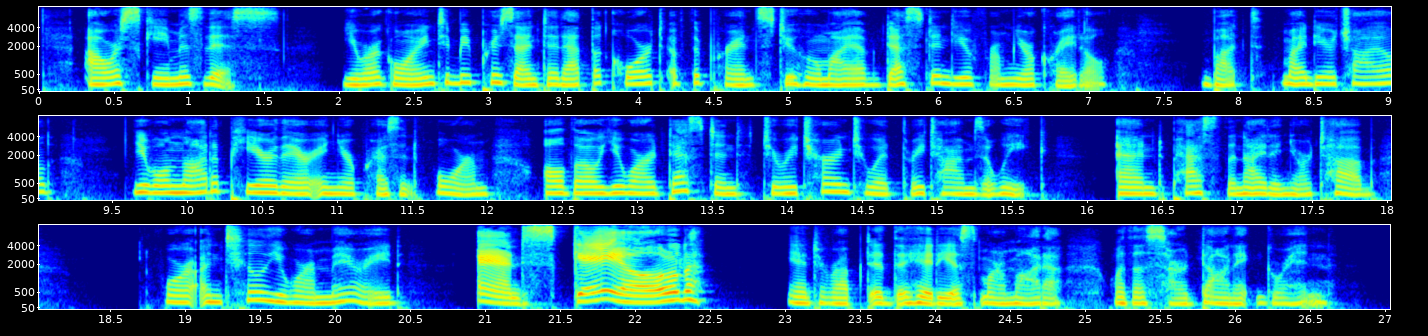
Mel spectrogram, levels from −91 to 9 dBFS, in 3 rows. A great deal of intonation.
No: average, 3.0 semitones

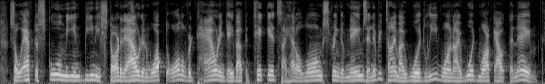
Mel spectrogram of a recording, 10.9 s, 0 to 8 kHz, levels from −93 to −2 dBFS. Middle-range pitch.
Yes: medium, 145 Hz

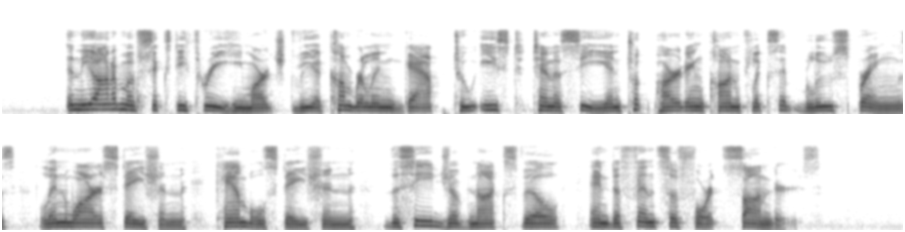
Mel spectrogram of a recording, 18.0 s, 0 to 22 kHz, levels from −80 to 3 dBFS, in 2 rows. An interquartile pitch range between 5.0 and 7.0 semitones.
No: average, 3.1 semitones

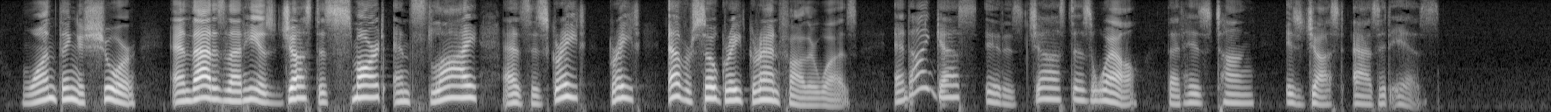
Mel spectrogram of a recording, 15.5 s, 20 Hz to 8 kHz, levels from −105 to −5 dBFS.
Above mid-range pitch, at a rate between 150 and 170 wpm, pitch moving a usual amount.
No: high, 225 Hz; average, 155 wpm; wide, 6.6 semitones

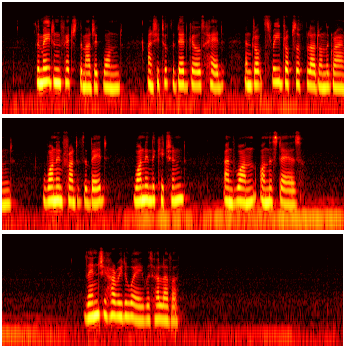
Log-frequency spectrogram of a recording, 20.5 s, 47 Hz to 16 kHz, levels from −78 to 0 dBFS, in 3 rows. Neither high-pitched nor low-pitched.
No: high, 215 Hz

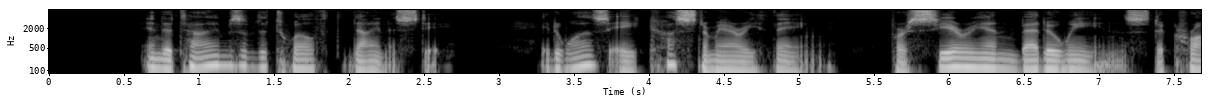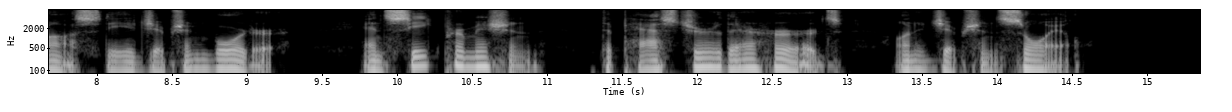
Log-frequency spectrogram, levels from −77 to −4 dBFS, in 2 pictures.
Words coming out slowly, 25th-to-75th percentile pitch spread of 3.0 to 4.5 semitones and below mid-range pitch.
Yes: slow, 115 wpm; average, 3.8 semitones; low, 105 Hz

